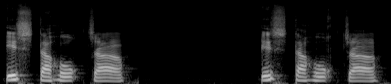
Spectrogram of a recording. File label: "estvhokca", Muscogee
